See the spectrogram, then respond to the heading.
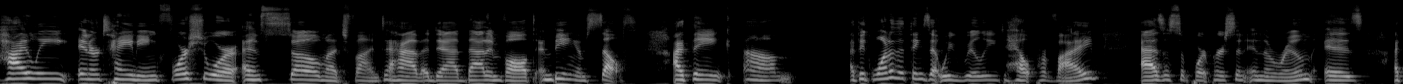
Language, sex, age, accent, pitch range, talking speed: English, female, 30-49, American, 185-225 Hz, 170 wpm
